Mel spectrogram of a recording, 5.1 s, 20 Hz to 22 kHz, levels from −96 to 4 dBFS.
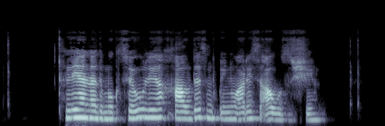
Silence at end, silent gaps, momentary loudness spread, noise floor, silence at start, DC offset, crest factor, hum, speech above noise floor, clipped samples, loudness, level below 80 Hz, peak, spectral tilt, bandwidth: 0.85 s; none; 16 LU; under -90 dBFS; 0.8 s; under 0.1%; 20 dB; none; over 69 dB; under 0.1%; -21 LUFS; -72 dBFS; -4 dBFS; -7 dB/octave; 7.6 kHz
